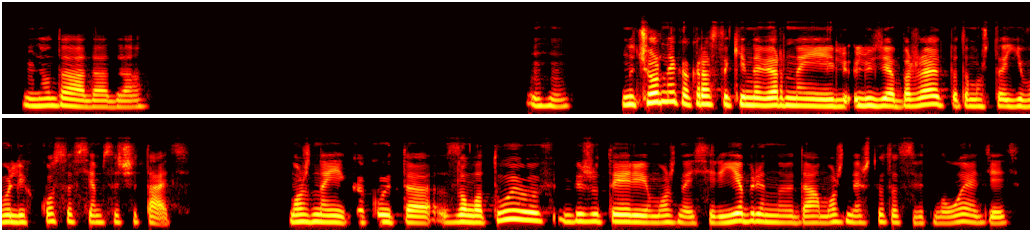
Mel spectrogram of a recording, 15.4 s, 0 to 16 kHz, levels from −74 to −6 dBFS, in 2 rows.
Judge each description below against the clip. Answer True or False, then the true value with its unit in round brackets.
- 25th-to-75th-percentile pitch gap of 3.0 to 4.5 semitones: False (2.4 semitones)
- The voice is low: False (190 Hz)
